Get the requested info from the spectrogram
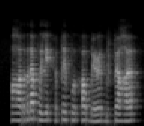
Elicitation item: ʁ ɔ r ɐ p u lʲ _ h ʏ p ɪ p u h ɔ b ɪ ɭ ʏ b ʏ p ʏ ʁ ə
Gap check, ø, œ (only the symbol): œ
